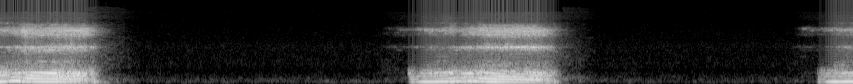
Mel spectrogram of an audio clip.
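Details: Loud, rough, low rattling snores on each breath in, about every four seconds, with silent pauses between; snoring during sleep.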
